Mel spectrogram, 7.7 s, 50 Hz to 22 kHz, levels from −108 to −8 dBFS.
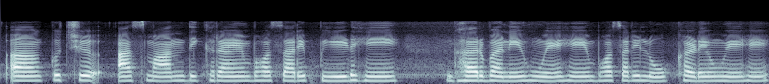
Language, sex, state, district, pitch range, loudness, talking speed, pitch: Hindi, female, Jharkhand, Jamtara, 200-215 Hz, -20 LUFS, 155 wpm, 210 Hz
